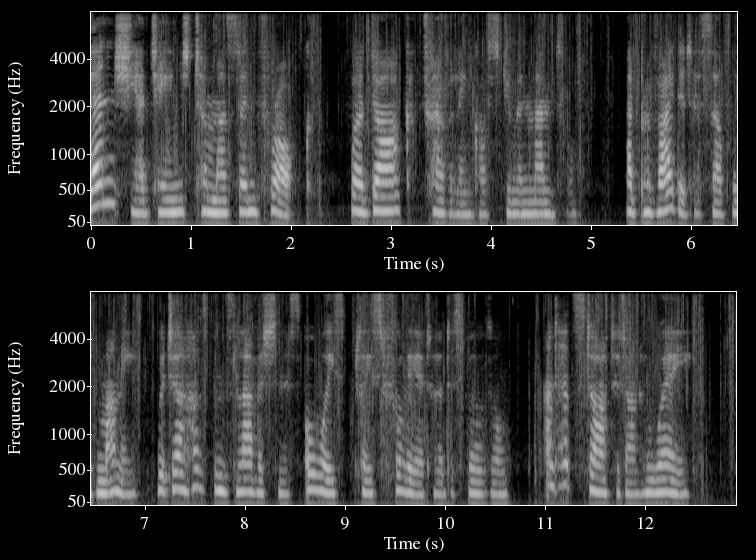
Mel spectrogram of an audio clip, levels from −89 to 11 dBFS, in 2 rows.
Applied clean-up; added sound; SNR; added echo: neural mask model RNNoise.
